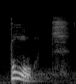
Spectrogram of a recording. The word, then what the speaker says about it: bought: Buy, bought. You notice that O-U-G-H-T is pronounced ought.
